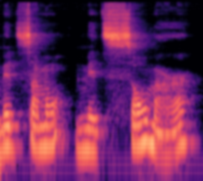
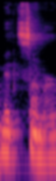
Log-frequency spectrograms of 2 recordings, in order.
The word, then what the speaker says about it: Midsommar: Today we're talking about the 2019 film Midsommar, as the director pronounced it in the documentary. A lot of people would probably just call it Midsummer, but anyway.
